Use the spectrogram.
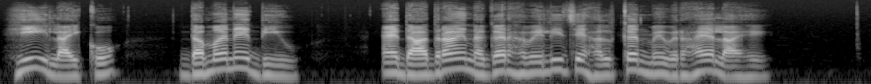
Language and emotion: Sindhi, neutral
